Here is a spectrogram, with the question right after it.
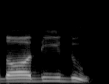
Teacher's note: আর এই পার্থক্য হওয়ার কারণ হলো, প্রথমটা যখন আমি বললাম দ দি দু, ওই সময়টাই কিন্তু আমি জিহ্বার আগা সামনের উপরের দুই দাঁতের গোড়ার সঙ্গে লাগাই তারপর উচ্চারণটা করছি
